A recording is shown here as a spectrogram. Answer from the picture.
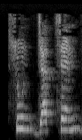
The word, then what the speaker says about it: Sun Yat-sen: Actualmente es investigador y profesor de la Universidad Sun Yat-sen, ya me voy a decir si lo pronuncié bien, en la República Popular China, donde coordina el proyecto China Lab 21. Hola Mariano, muy buenas noches, muchas gracias por acompañarnos. – Bueno, bien pronunciado, así que perfecto todo.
